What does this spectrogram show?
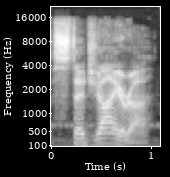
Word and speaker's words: Stagira: area and i should look up how that's pronounced apparently it's stagira stratton of sagira 311 to 254 bc was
